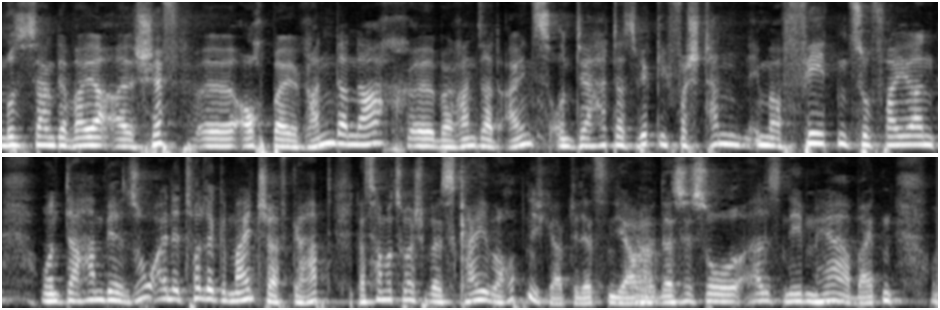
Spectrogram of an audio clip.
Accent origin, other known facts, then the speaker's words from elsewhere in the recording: Gladbeck, North Rhine-Westphalia, Germany; ich war ja früher in Gladbeck, ich bin im Ruhrgebiet ja aufgewachsen auch, ja. In Gladbeck bin ich groß geworden.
